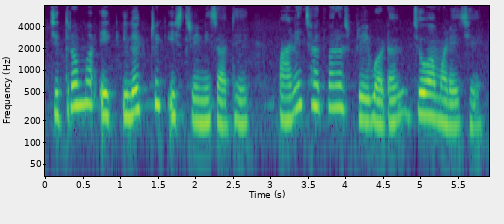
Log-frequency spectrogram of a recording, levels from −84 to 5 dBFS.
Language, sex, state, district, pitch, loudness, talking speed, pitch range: Gujarati, female, Gujarat, Valsad, 230 Hz, -17 LUFS, 120 wpm, 195-305 Hz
